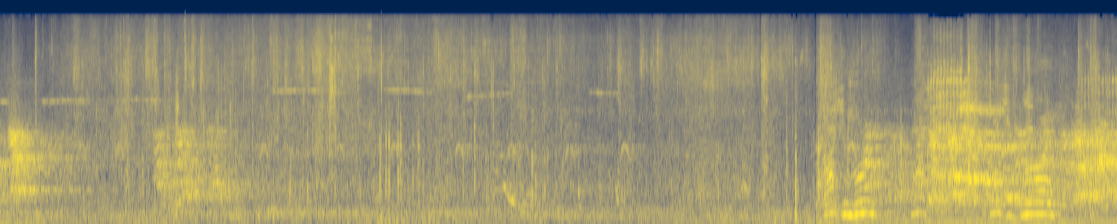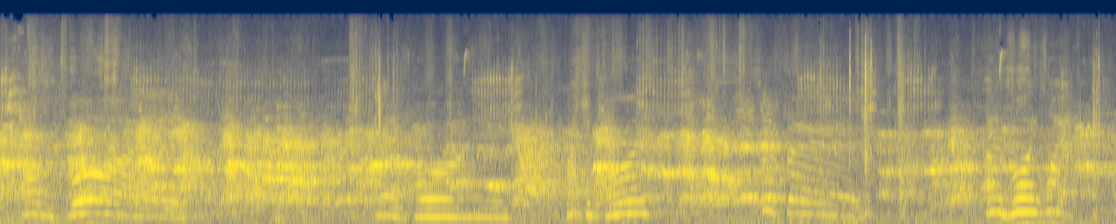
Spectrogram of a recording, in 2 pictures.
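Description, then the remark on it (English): A puppy yaps and yips in quick, excited bursts while playing tug, with high whiny barks repeating through the second half over muffled background voices. “Let the puppy win.”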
